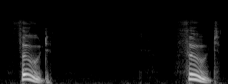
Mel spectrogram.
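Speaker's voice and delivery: "food" ending on a clean d, no vowel after; model English word. Shown as a demonstration. Teacher modeling the last word for students, clear English. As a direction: say "food" crisply, stopping on the d. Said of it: "E a última".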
